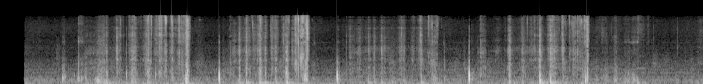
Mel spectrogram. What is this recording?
peeling wood
just peelin wood nothing wrong with that is there is sound so good.
board, chisel, peel, wood, woodpeel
